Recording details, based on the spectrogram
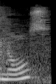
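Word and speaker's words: Knowles: My name is Nolles. My last name is spelled K N O W L E S.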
